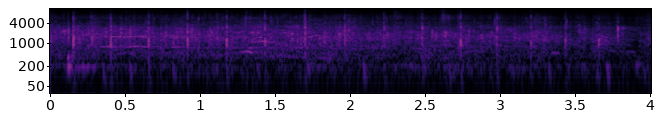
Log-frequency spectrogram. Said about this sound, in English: All right, give yourselves a massive round of applause.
